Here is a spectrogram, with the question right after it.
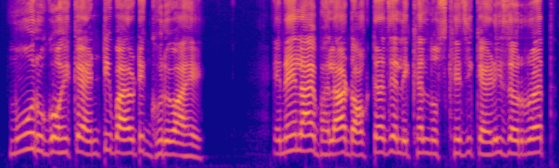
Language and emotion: Sindhi, angry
